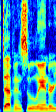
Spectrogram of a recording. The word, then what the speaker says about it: Devyn Zoolander: to let you all know my name is Devin Zoolander you can find me on all social media platforms as Devin Zoolander that's spelled d-e-v-y-n-z-o-o-l-a-n-d-e-r they call me Devin Zoolander what's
